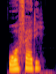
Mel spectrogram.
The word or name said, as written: ordfattig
